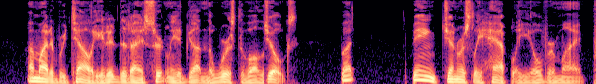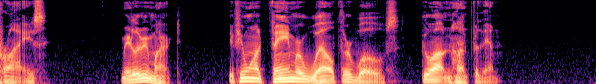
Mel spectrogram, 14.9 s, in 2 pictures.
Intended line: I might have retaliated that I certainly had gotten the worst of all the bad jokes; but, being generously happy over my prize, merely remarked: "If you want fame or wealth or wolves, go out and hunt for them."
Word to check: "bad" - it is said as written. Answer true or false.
false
